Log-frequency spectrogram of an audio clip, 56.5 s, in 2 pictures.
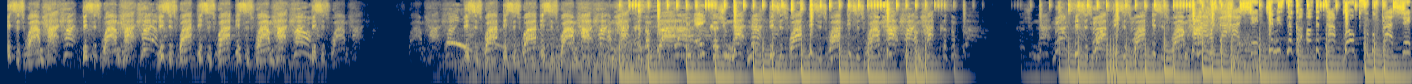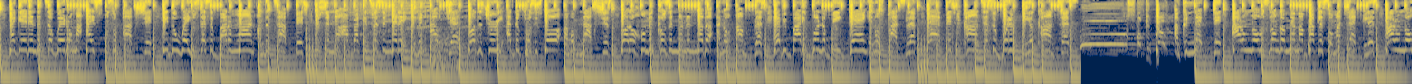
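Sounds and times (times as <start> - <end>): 
a cappella singing: 0.2 - 7.5, 8.1 - 56.4.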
